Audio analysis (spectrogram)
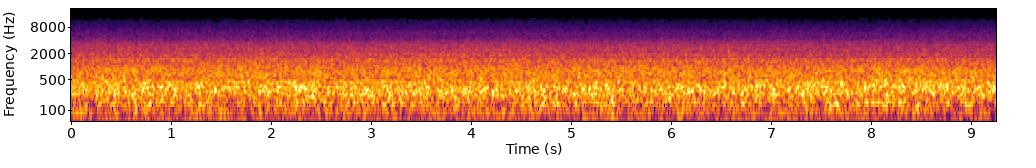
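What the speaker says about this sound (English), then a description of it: "So we've crossed this stream a couple times on our hike." A stream in Scotland rushes steadily over rocks, a loud, constant broadband wash of flowing water up close with no pauses or voices.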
